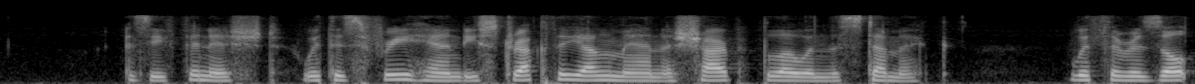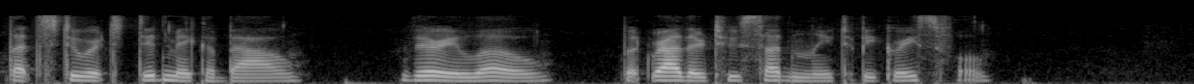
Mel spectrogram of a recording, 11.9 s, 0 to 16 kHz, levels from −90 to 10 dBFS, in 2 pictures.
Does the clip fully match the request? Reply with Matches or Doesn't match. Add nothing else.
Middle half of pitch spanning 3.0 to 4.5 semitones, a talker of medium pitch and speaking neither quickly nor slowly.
Doesn't match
